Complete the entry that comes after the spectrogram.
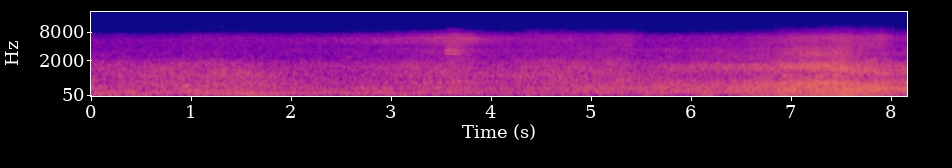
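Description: Motor vehicle engine running with a steady low hum, while a vehicle passes and swells louder near the end. A brief high chirp about three and a half seconds in.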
